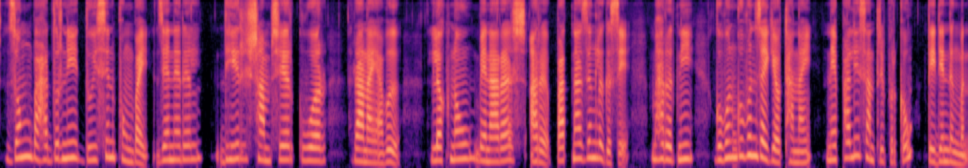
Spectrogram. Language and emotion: Bodo, neutral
